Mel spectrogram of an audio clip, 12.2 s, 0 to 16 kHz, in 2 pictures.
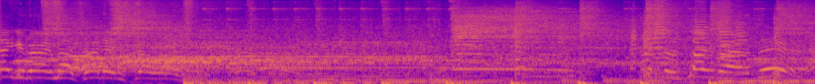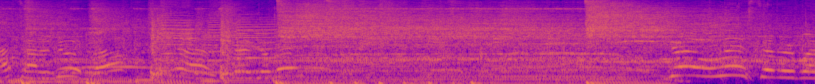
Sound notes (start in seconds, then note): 1.1 band plays; 1.1 cheers and applause; 8.4 cheers and applause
